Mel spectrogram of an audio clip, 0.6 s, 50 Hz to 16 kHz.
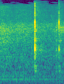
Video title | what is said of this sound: Wow Ganda Nito Sa Personal Rusi Titan 250 Revie & Walkthrough! Langga Gail | pero para siyang metal kung titingnan mo sa personal. Pero kung, ayan, pitikin mo ng konti, plastic siya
